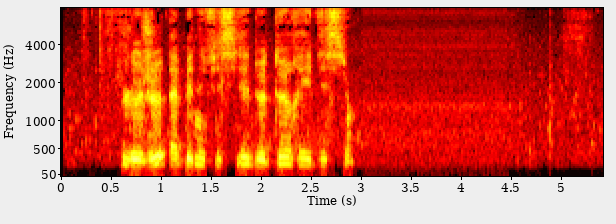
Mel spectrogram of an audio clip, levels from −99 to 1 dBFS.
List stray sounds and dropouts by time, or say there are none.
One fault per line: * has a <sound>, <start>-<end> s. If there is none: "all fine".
all fine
